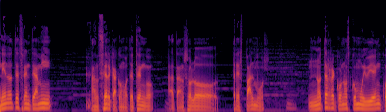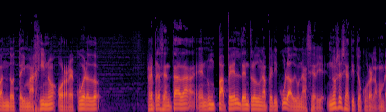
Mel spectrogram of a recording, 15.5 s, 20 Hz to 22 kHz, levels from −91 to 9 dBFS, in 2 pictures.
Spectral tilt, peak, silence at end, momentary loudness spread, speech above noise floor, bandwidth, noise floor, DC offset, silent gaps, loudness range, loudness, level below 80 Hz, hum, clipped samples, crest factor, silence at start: -7.5 dB/octave; -10 dBFS; 0 s; 9 LU; 36 dB; 11.5 kHz; -64 dBFS; under 0.1%; none; 4 LU; -29 LUFS; -52 dBFS; none; under 0.1%; 20 dB; 0 s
